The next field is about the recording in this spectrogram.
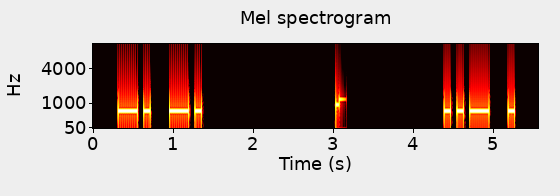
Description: Morse code, heard as a keyed tone, about 15 wpm, 700 Hz. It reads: NN UE
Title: All Cut Numbers - 2-Digit 15wpm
